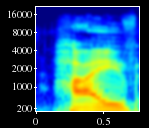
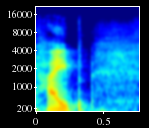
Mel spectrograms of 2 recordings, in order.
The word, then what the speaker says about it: Hive: to the podcast, so it's Hive, Hive, like Beehive podcast. Not here. I mispronounced it as like Hype, which is probably a very different show.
